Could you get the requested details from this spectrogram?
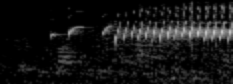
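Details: Canary song opening with a few soft, separate upslurred notes, then a quick, evenly spaced trill of bright chirps growing steadily louder; faint background hiss.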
